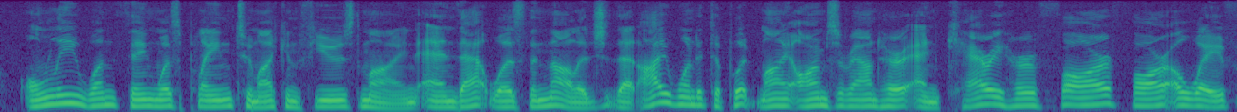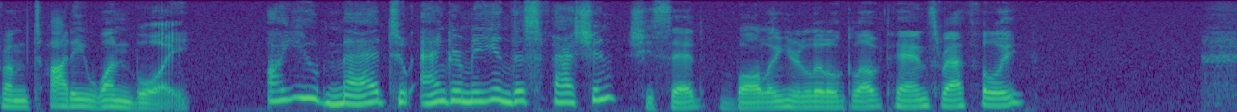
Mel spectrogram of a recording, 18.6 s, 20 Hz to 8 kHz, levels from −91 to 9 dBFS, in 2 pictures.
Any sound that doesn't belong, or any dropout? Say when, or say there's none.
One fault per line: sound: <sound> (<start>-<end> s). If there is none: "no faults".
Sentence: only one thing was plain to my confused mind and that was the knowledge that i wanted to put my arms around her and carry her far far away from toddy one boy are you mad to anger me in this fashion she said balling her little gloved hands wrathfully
no faults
